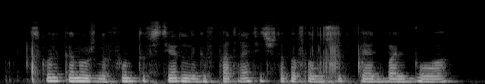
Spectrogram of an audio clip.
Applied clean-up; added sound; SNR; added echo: none; none; none; reverberation time 0.2 s.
